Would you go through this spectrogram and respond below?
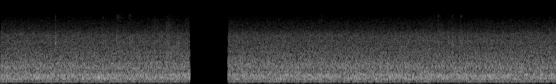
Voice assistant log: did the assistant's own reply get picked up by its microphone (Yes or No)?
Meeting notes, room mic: No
